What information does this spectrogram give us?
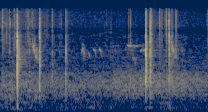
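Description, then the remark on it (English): A campfire crackling: sharp, irregular pops and snaps over a soft steady hiss, with a cluster of louder cracks near the end and a few faint whistling tones from the burning wood. “It is a campfire, yes.”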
